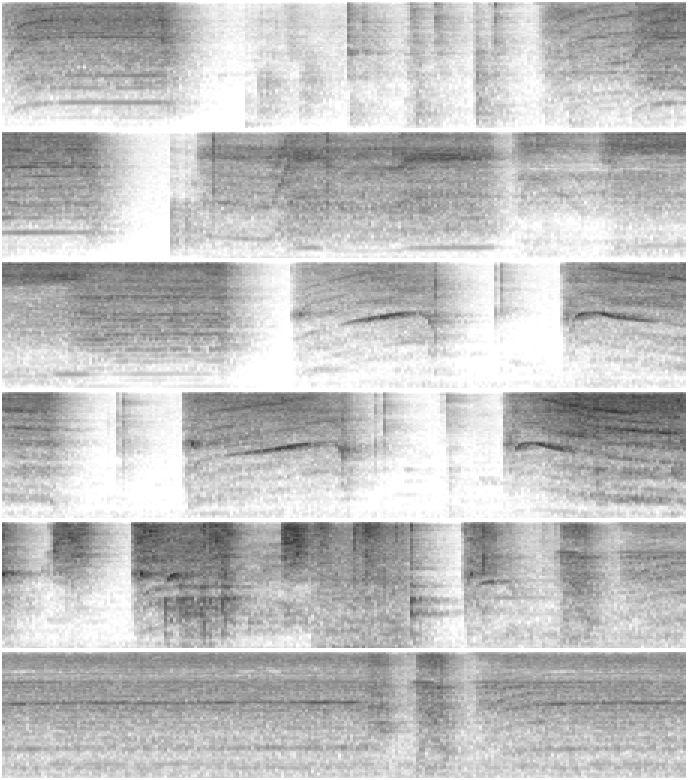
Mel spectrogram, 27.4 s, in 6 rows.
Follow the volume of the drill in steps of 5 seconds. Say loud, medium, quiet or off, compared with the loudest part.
medium, medium, medium, loud, medium, medium.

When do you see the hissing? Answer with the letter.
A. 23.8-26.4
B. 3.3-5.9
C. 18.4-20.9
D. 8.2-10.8
C.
